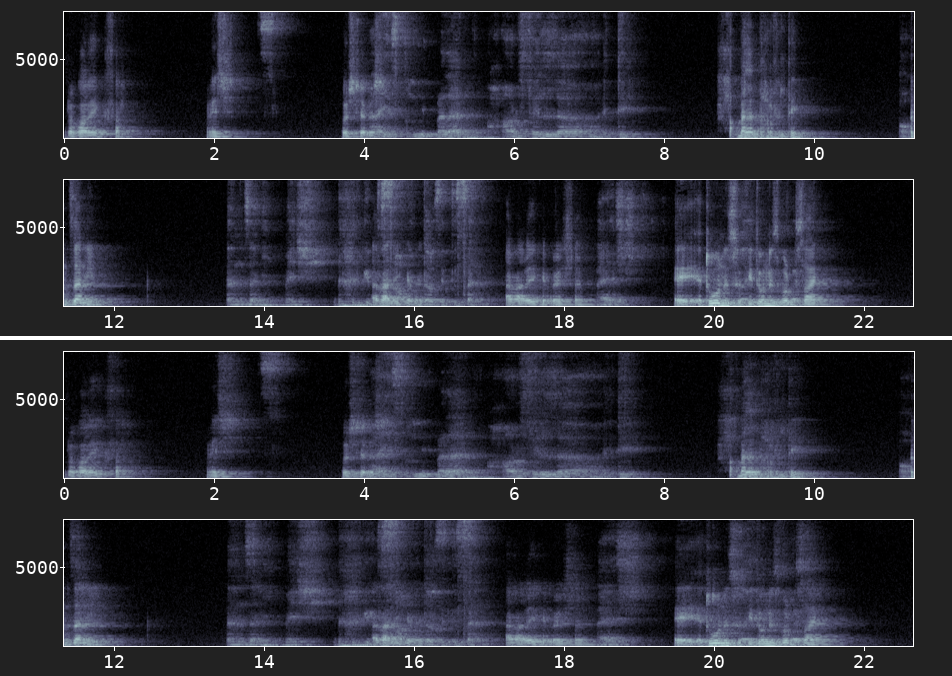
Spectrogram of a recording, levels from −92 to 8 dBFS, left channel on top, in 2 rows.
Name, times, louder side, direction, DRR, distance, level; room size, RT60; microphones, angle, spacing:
voice 1, 0.0-0.8 1.9-2.2 3.7-4.3 8.7-9.8 11.3-11.8 15.4-16.2 17.2-18.3 19.5-21.4, left 2 dB, 85° left, 5 dB, 1.2 m, -25 dB
voice 2, 4.1-7.6 11.1-11.3 13.5-17.0 18.4-19.0 20.3-20.6 21.0-21.2, left 2 dB, 65° left, -3 dB, 3.6 m, -35 dB
25.0 x 8.4 x 2.8 m, 1.2 s
head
